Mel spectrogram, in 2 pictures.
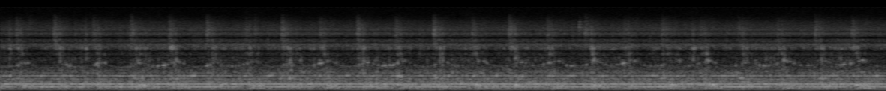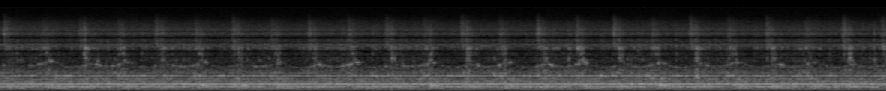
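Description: Footsteps thud on a treadmill belt in a steady rhythm.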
